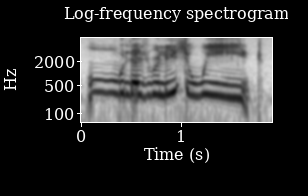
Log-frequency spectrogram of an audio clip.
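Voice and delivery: slow, soft touched coo; hushed slow aww. Real, not acted. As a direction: melt a little at the kind gesture. Touched by the gift.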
